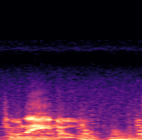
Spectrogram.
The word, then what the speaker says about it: Toledo: quaint old town of Toledo, or Toledo, as it is pronounced by the Spaniards.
